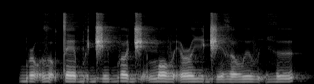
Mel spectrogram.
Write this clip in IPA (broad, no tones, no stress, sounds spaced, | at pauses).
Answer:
b ɹ o̰ ð o̰ t e b ɨ d͡ʒ i b ɵ d͡ʒ ḛ m o β ḛ ɹ i d͡ʒ i ð ɵ β ɨ β ḭ ɦ ɨ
